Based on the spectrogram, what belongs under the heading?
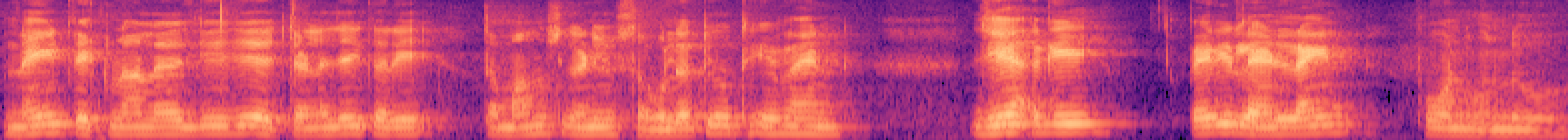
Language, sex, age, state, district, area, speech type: Sindhi, female, 60+, Rajasthan, Ajmer, urban, spontaneous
